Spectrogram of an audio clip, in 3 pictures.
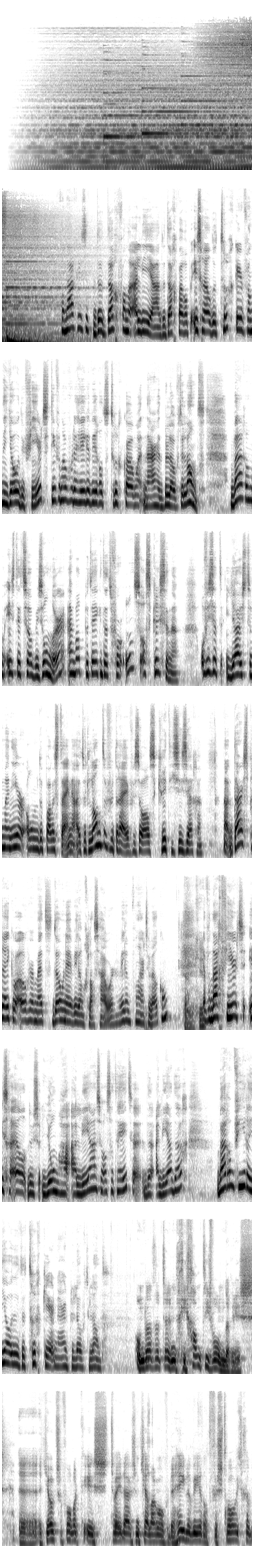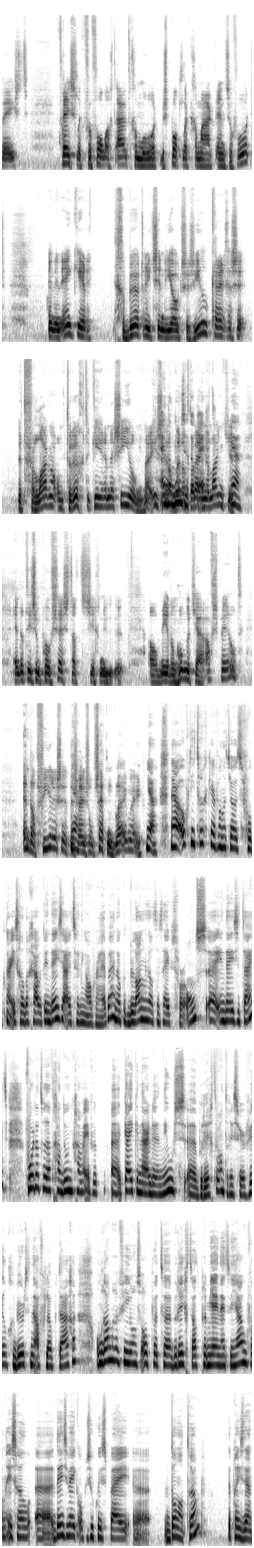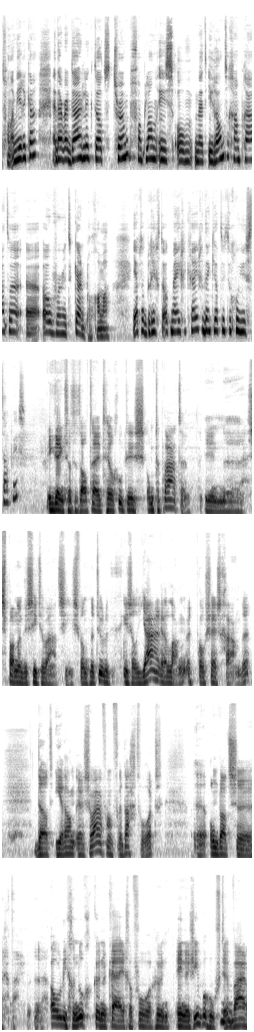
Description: Daar spreken we over met dominee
